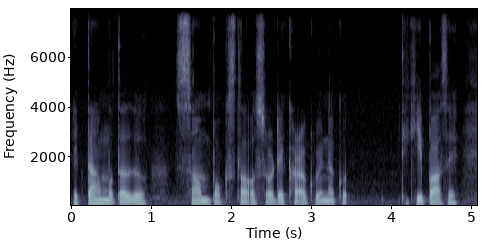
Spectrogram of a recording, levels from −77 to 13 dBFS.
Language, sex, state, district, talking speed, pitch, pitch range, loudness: Nagamese, male, Nagaland, Kohima, 140 wpm, 110 Hz, 105-125 Hz, -22 LUFS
